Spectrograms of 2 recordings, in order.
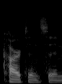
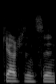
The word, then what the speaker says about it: Kjartansson: my name is cartenson um the Americanized version is cartinson which is my legal name that's what I go by um captainson is the Icelandic pronunciation and spelling my family uh is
